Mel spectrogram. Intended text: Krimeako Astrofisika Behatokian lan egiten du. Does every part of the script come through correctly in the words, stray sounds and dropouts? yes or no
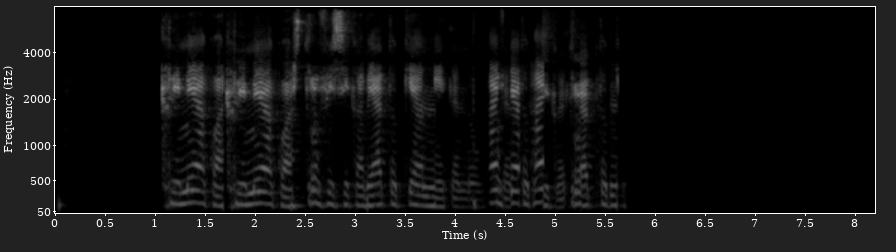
no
